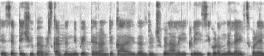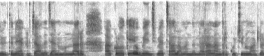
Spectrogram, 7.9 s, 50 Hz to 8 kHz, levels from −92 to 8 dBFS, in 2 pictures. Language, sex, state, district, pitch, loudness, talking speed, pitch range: Telugu, female, Andhra Pradesh, Krishna, 180 Hz, -16 LUFS, 195 wpm, 175-190 Hz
